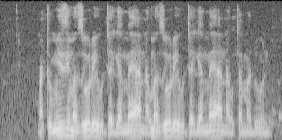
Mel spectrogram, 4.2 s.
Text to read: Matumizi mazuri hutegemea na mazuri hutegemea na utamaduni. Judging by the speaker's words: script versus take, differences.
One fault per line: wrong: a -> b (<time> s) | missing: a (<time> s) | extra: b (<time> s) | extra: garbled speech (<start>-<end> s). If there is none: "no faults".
no faults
